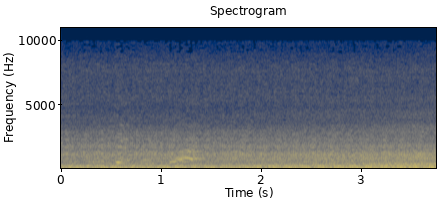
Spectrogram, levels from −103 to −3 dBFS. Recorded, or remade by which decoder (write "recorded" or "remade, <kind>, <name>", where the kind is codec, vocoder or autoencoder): recorded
